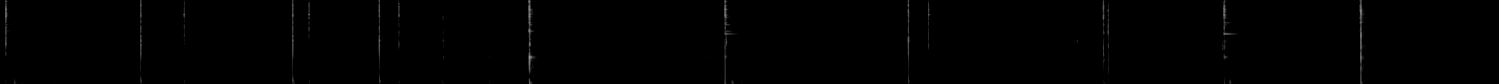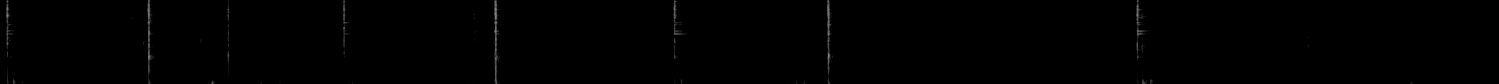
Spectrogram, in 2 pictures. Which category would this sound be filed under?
Sound effects > Objects / House appliances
